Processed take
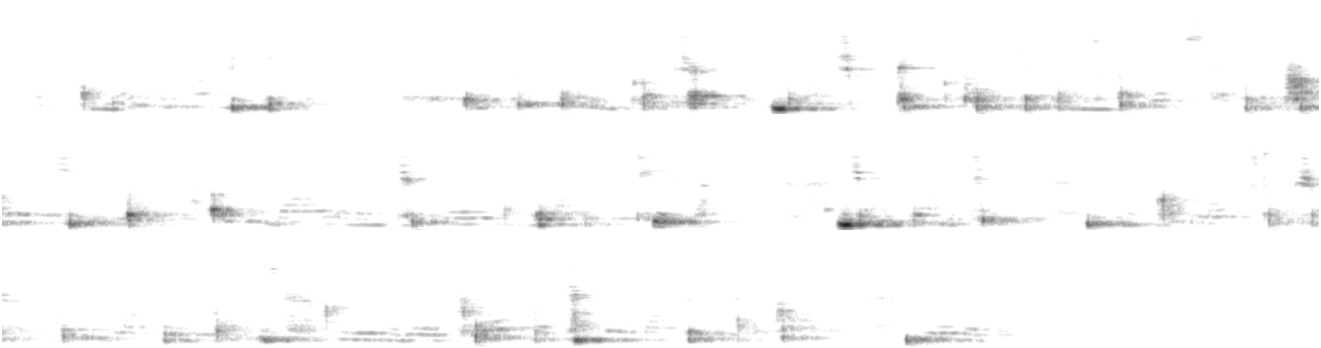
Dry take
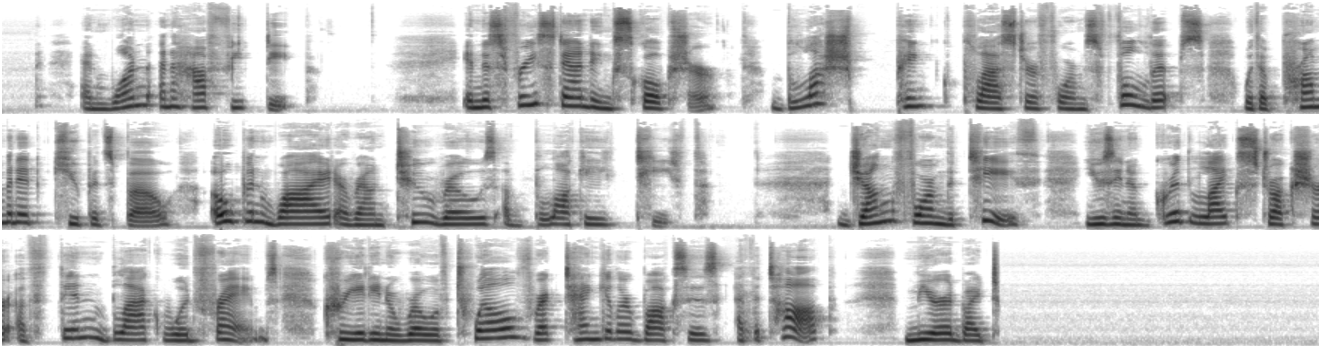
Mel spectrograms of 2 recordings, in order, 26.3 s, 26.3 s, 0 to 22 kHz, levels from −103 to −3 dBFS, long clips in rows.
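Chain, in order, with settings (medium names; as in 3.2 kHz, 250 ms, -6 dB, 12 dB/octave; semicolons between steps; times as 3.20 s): hum notches 60/120/180/240/300/360/420/480/540 Hz; peak limiter -16.5 dBFS, peak gain reduction 9.5 dB; band-pass filter 500 Hz, Q 0.84; inverted gate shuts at -27 dBFS, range -28 dB; simulated room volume 350 m³, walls mixed, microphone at 1 m; spectral contrast expander 2.5:1; trim +7.5 dB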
